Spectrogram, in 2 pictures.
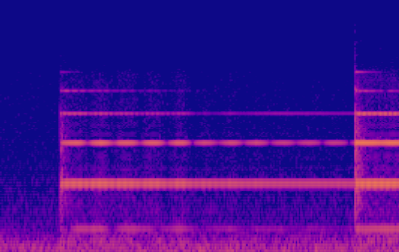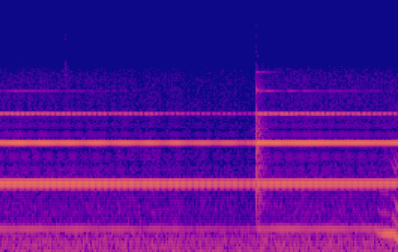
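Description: Hand-held metal singing bowl struck three times with a mallet, about four seconds apart, each strike ringing on in several steady overlapping tones. The second and third strikes are louder than the first.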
